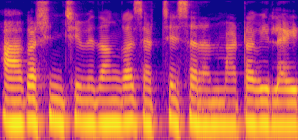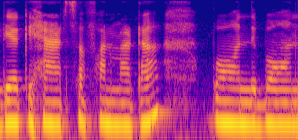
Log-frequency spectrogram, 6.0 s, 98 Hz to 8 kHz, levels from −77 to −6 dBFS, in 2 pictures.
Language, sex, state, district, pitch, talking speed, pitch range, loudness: Telugu, female, Andhra Pradesh, Manyam, 170 Hz, 130 wpm, 160-175 Hz, -17 LUFS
